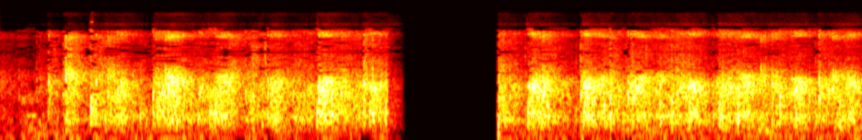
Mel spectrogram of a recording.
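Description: Audience applauding, a dense patter of many hands clapping. It cuts out suddenly about halfway through, a gap of about half a second in the recording, then carries on.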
